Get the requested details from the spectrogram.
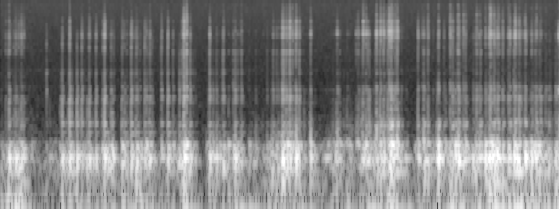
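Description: Fingernails scratch the top and sides of the hollow metal mesh head of a silver condenser microphone. The result is a dense, continuous rasping and thumping texture, heavy and boomy in the low end with a muffled rumble and only faint bright grit.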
